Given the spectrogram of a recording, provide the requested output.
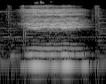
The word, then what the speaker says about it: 一: It's pronounced as yi, yi, yi in the first tone.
